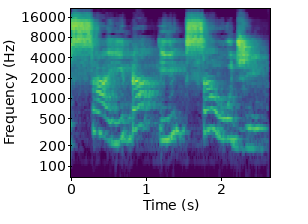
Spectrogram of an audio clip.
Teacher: Mas nesse caso, o I e o U, eles estão como acentuados, né? Então o som é forte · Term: hiato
